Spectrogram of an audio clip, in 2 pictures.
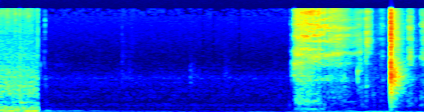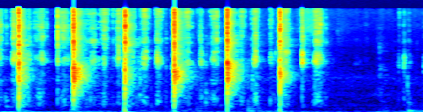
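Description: A person clapping hands, about eight sharp claps roughly twice a second, starting about four seconds in after a near-quiet stretch. Before that, a loud rumbling sound cuts off about half a second in.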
